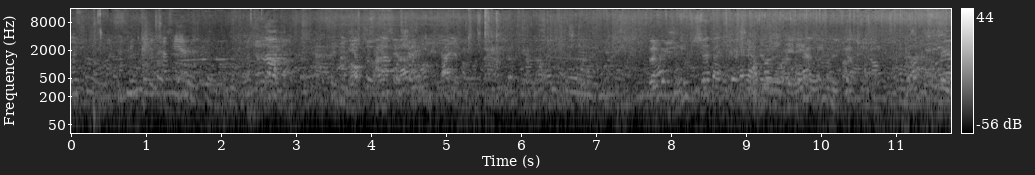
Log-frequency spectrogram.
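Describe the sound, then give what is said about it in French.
A busy outdoor market in Buis with a steady wash of overlapping crowd chatter and murmuring voices, continuous, with no single voice standing out for long. “C'était la balade sur le marché de Buis.”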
